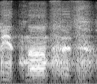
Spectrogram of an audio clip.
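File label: Speech Sound Russian Common AWACS Numbers; DCS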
